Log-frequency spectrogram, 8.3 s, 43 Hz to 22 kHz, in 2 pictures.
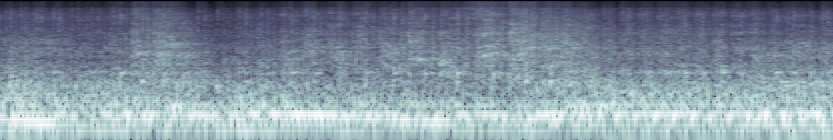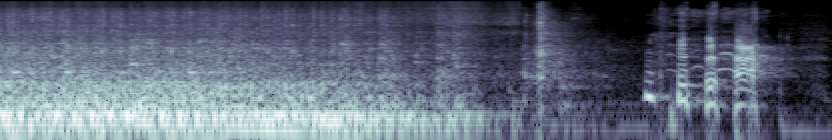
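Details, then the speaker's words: Overhauled 1968 Dodge 318 V8 from a scrapyard, seized 20 years, on open stock manifolds: a loud, deep, even roar with steady firing and throttle blips, then a clean shutdown, which is healthy. "Well, with with stock manifolds, I mean, open manifold, it won't sound near as imp probably. It sounds good in person. On camera, manifolds always sound choppy."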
